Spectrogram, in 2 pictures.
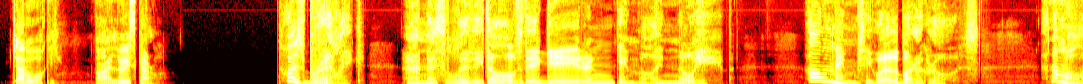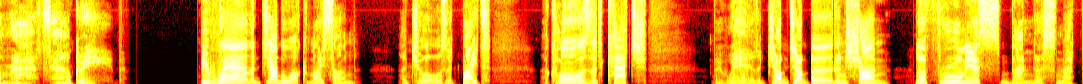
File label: Articulate Believable British Narrator; Narration; Jabberwocky By Lewis Carroll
